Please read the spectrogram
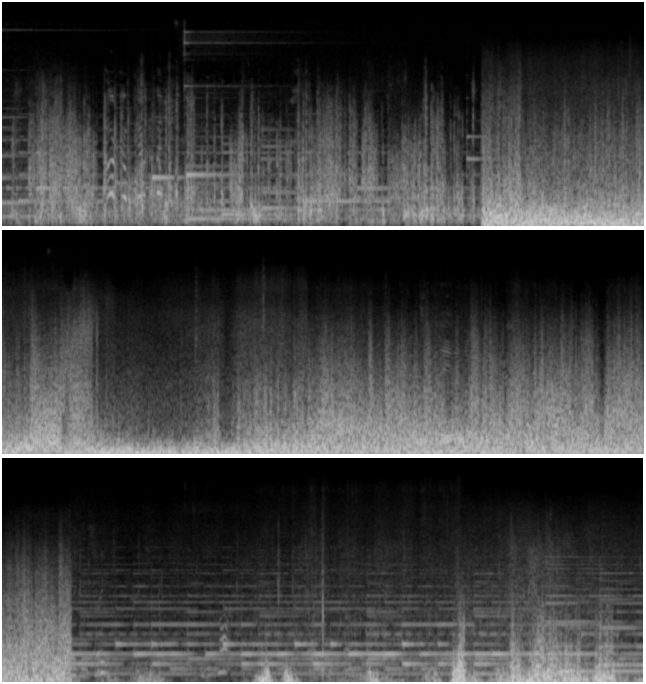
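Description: Loud wind noise on the microphone from gusts on an exposed mountain ridge, rising suddenly about six seconds in and cutting off about eleven seconds later, with background music before and after it.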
